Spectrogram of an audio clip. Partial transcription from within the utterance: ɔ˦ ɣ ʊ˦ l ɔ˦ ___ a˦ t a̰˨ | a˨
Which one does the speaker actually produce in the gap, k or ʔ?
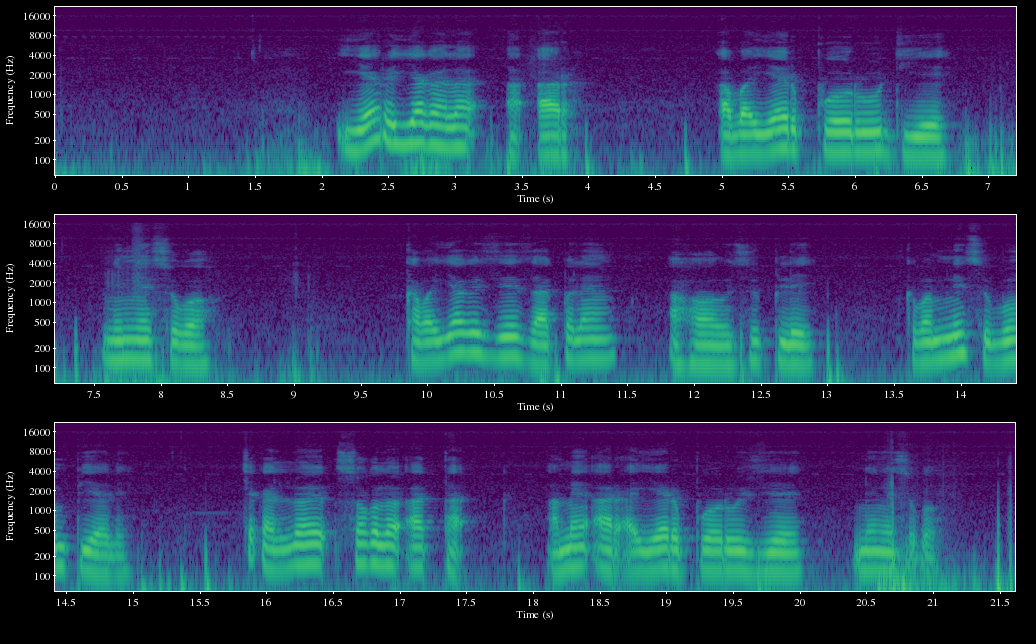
ʔ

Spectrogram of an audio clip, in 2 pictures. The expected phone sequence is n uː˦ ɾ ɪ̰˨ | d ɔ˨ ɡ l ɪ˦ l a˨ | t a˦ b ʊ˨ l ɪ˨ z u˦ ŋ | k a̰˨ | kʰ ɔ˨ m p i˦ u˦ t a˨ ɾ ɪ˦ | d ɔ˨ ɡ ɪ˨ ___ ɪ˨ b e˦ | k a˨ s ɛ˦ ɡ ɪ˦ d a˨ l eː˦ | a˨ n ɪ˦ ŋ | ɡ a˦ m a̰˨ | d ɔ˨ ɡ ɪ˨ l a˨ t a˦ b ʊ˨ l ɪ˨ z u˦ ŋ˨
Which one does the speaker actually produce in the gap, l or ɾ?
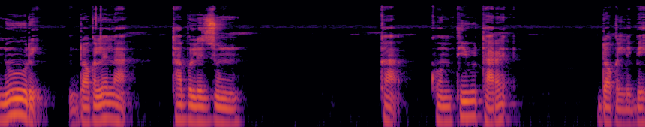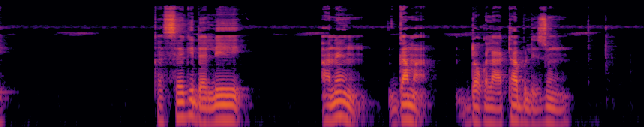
l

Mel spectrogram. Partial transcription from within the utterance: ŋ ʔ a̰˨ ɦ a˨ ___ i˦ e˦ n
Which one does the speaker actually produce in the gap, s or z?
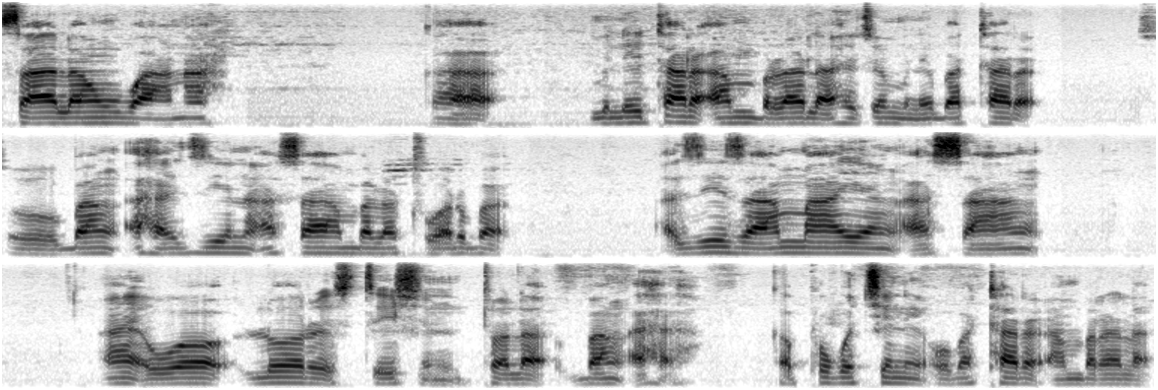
z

